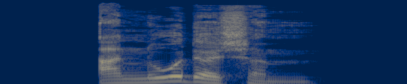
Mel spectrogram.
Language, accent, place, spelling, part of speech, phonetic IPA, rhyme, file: German, Germany, Berlin, anodischem, adjective, [aˈnoːdɪʃm̩], -oːdɪʃm̩, De-anodischem.ogg
- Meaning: strong dative masculine/neuter singular of anodisch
